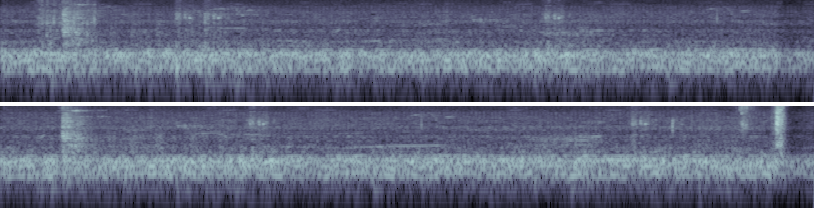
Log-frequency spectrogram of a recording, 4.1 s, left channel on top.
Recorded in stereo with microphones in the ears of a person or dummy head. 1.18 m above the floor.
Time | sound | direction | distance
0.3 | a squeak | 45° right (ahead or behind) | 2 m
